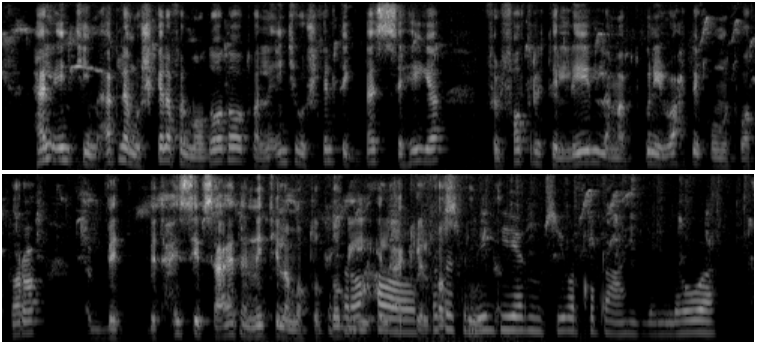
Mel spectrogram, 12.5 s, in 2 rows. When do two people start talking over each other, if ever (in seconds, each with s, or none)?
8.9 s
